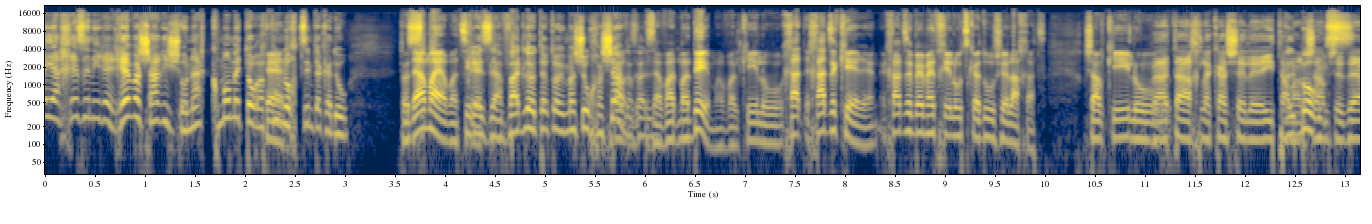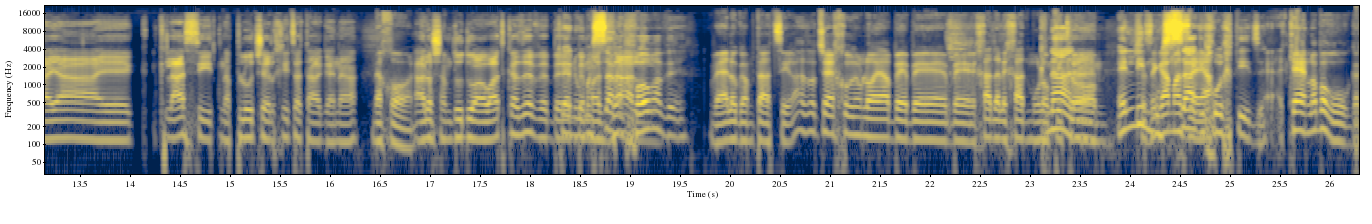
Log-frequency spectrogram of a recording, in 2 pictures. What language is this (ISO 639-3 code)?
heb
